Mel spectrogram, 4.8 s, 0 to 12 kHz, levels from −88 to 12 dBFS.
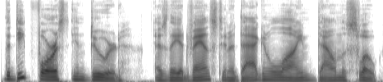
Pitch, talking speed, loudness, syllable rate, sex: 105 Hz, 175 wpm, -18 LUFS, 5.1 syllables/s, male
